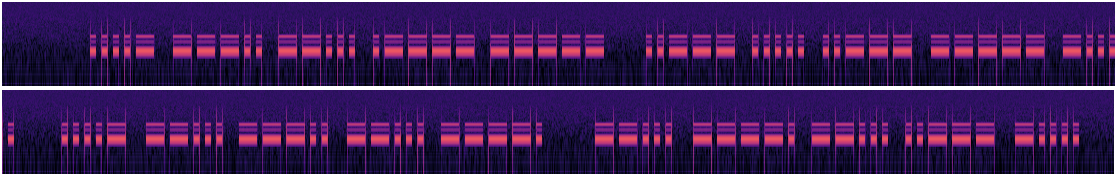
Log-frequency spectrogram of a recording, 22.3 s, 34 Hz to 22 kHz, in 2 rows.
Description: Morse code, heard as a keyed tone, hand-sent with a paddle, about 21 wpm, 520 Hz. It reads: 48710 25206 47879 79726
